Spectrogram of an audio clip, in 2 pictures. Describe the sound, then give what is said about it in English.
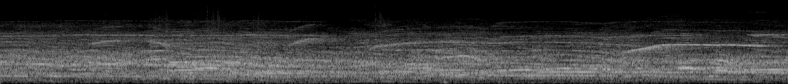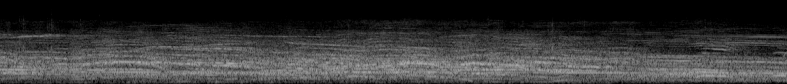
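A crowd cheering to welcome a coach, with continuous loud shouting and shrill whoops and whistles that hold steady throughout without a break. “I'd like to have you all put your hands together and welcome Coach Eddie.”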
